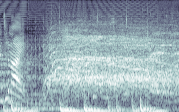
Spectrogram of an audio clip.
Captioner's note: cheering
